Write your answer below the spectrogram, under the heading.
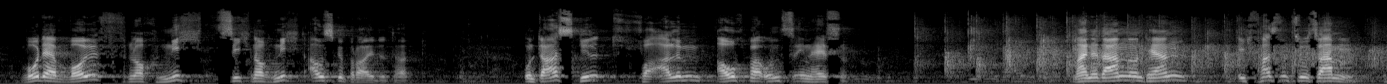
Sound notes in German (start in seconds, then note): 9.1 Beifall SPD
